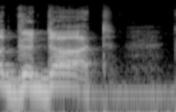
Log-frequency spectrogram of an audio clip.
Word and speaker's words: Gadot: First of all, it's pronounced Gal Gadot, because she's Israeli, and that's how it's pronounced. She's not French. You're not waiting for Gadot. It's Gadot, but many people get that wrong.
